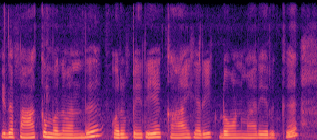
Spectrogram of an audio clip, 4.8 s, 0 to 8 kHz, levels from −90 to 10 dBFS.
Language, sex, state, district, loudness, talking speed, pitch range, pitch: Tamil, female, Tamil Nadu, Kanyakumari, -16 LUFS, 125 wpm, 175-205 Hz, 185 Hz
